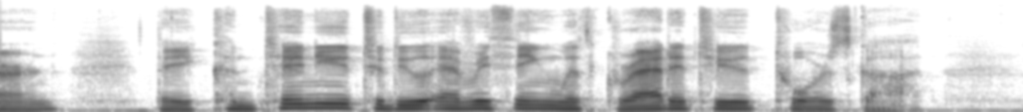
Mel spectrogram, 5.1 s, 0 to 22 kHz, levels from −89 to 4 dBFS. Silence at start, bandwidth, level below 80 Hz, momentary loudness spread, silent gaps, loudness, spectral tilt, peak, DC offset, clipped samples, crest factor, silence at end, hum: 0 s; 17 kHz; -54 dBFS; 13 LU; none; -23 LUFS; -6.5 dB/octave; -8 dBFS; under 0.1%; under 0.1%; 16 dB; 0.5 s; none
